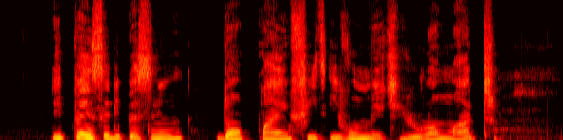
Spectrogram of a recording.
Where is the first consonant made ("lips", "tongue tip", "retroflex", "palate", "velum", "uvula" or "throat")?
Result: tongue tip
